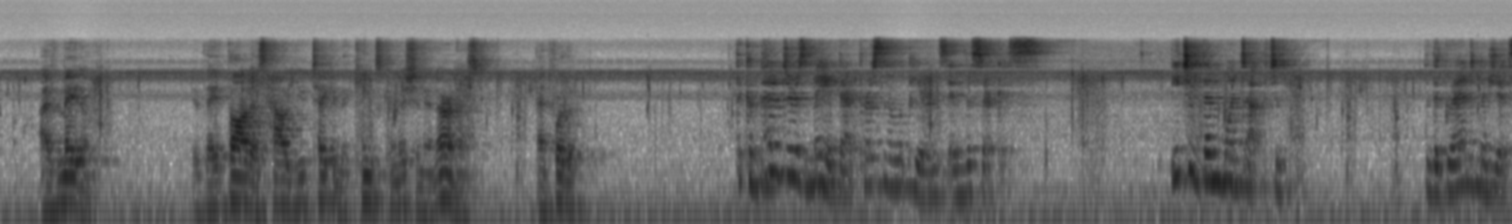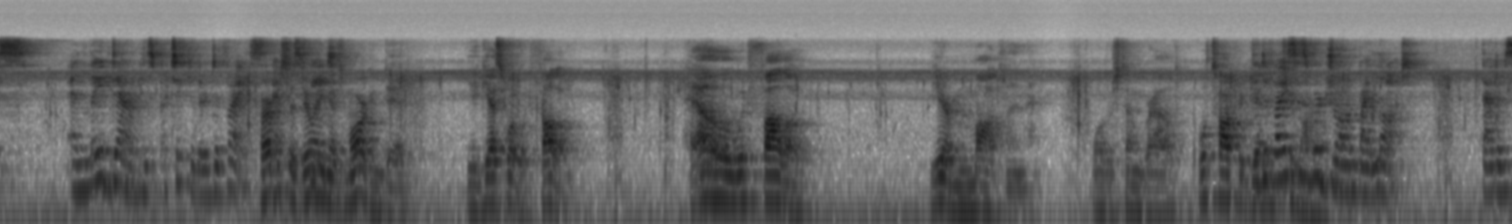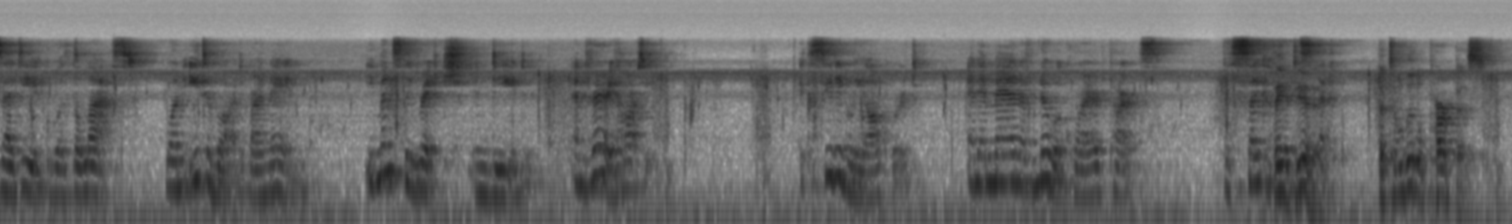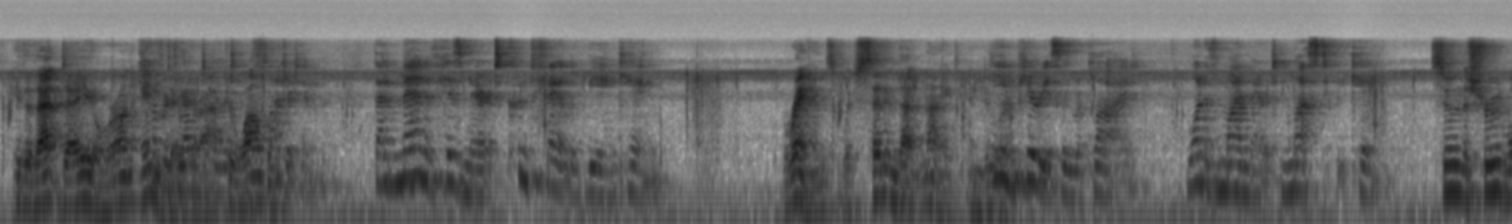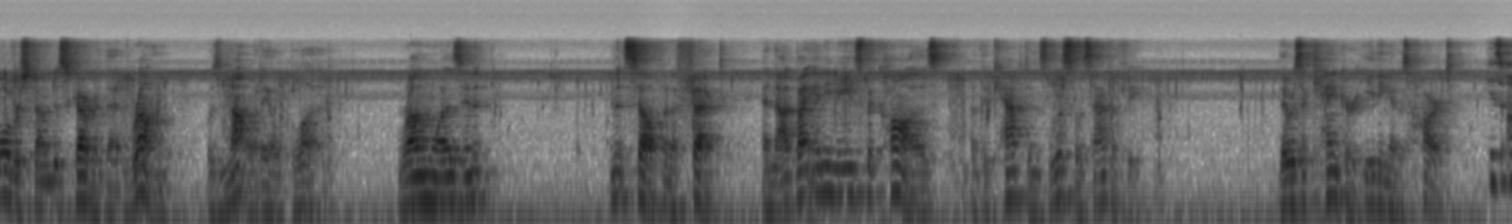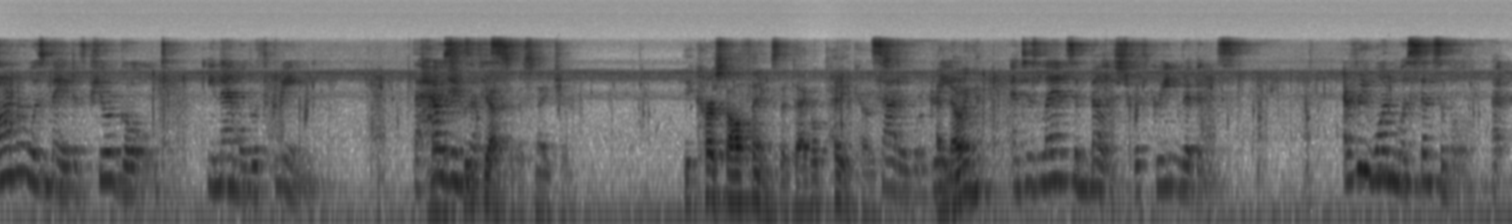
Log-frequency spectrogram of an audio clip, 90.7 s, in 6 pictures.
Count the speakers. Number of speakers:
2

